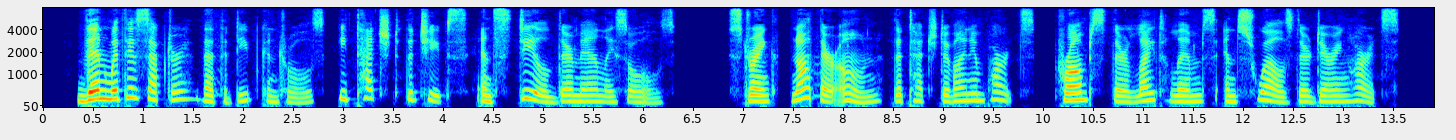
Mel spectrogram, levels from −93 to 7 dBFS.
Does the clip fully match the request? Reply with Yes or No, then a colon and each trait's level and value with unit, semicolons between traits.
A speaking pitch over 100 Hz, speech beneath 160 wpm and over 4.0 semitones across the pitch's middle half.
Yes: medium, 185 Hz; average, 145 wpm; average, 4.5 semitones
